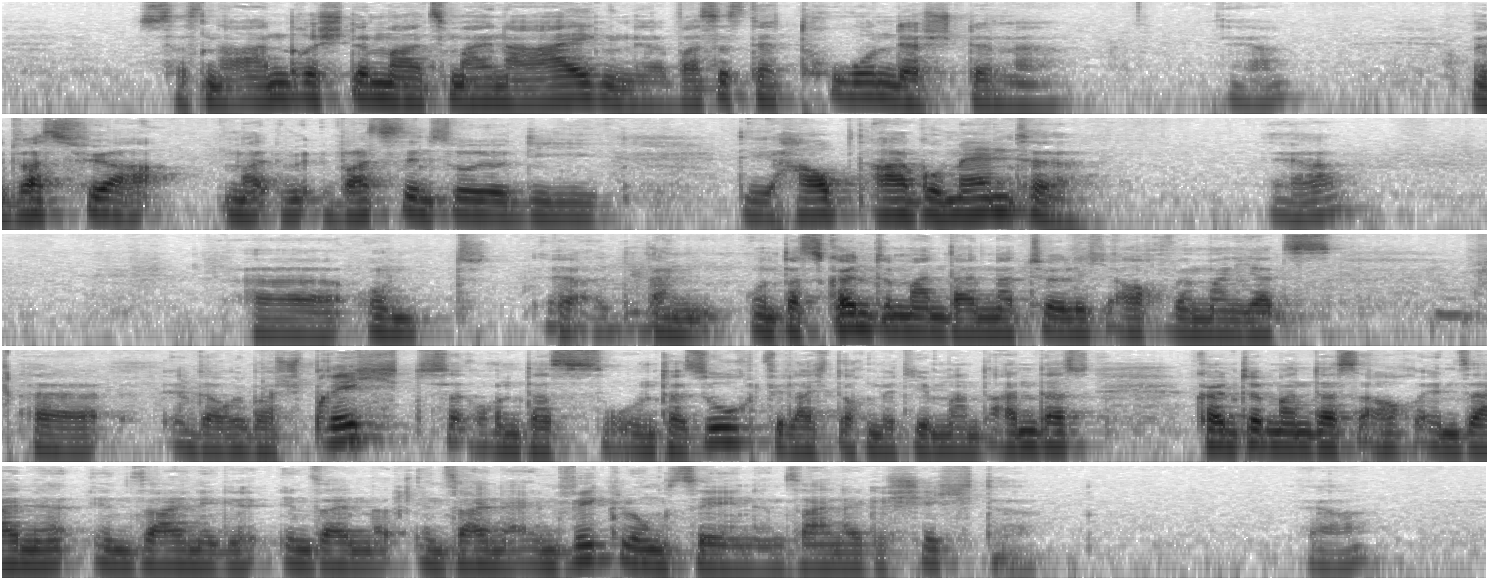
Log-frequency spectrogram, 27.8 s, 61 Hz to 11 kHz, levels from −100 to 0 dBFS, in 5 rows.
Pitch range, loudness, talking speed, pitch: 110-125 Hz, -24 LUFS, 140 wpm, 115 Hz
